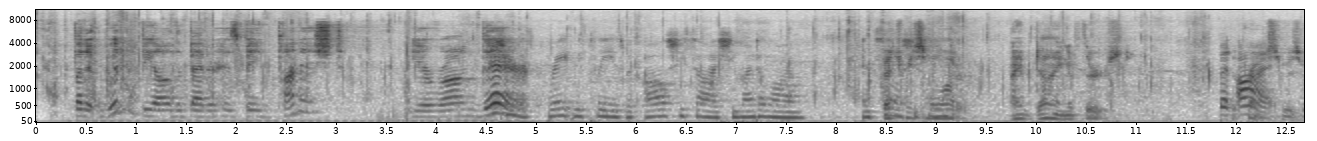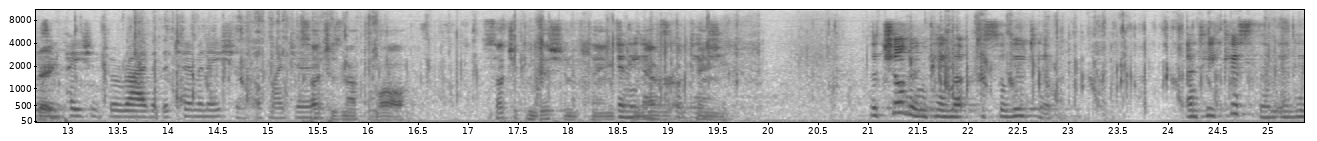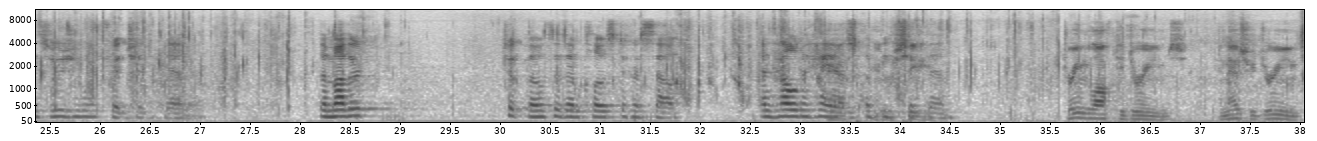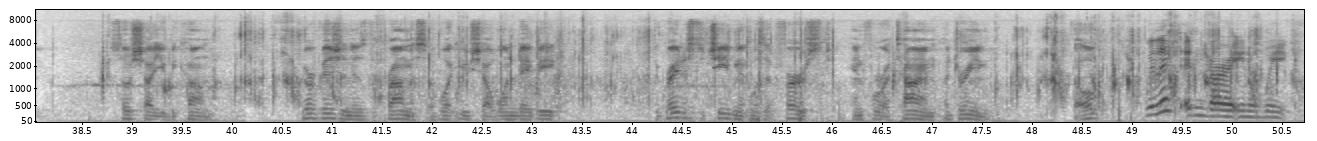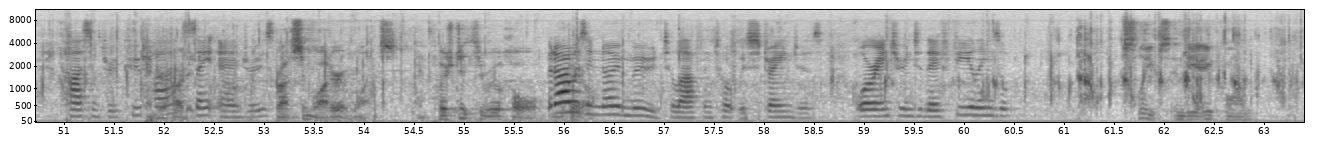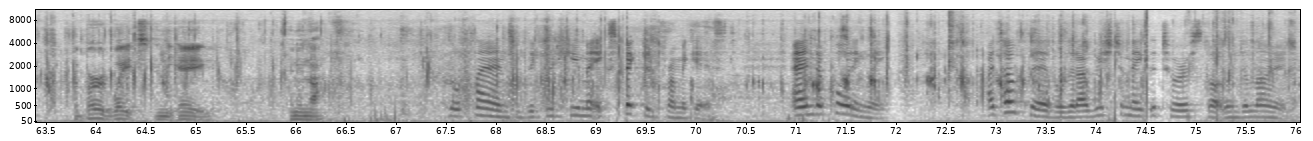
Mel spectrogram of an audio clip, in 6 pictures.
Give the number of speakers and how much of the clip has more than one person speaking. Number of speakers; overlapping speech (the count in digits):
6, about 10%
